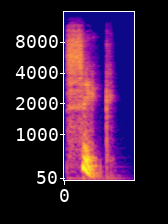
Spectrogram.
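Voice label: "sic", British English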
